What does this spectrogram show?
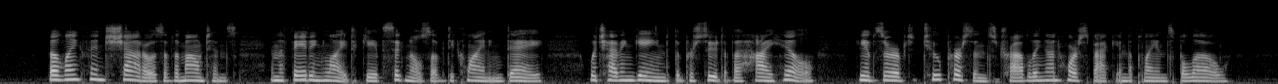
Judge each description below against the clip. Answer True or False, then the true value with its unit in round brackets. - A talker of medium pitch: True (175 Hz)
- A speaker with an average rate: True (165 wpm)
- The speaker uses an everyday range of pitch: True (3.5 semitones)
